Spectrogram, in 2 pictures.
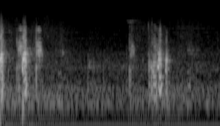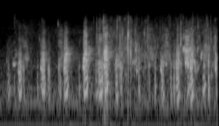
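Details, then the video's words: A duck quacks loudly in rapid harsh runs, a short pair at first, then after a pause a fast, uneven string of nasal quacks that grows busier toward the end. "quacking sound of duck"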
